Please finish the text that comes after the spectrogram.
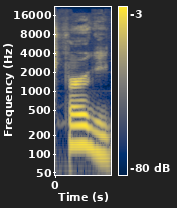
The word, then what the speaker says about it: Fergie: my whole life and I don't know why I'm all of a sudden making my g a soft G instead of a hard G at this point in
